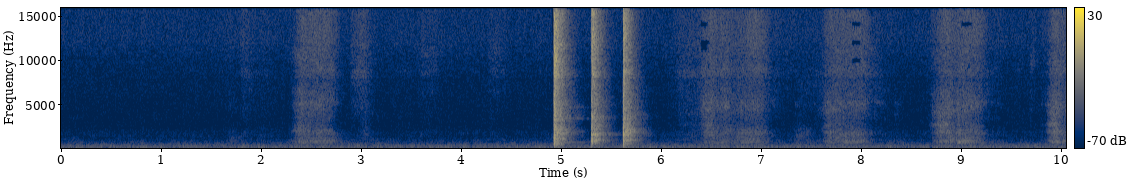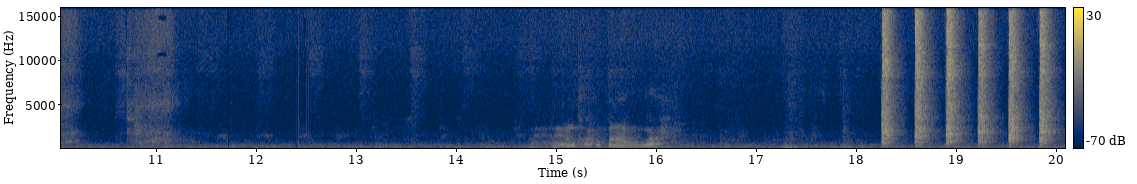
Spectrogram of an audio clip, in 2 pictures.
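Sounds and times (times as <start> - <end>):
brush stroking dog fur: 1.8 - 4.5, 6.2 - 15.8.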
